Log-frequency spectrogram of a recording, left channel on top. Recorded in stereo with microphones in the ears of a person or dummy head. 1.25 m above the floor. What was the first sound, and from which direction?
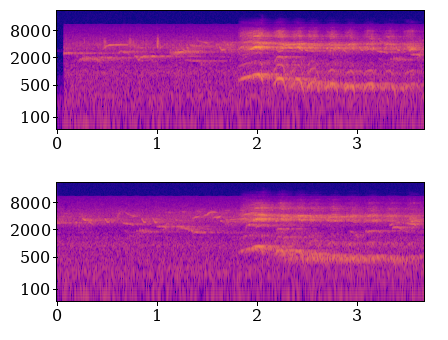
Laughter, 50° left (ahead or behind).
